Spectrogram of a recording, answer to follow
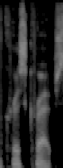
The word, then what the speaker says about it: Krebs: Chris Krebs.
